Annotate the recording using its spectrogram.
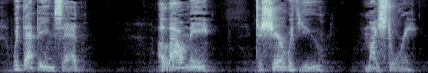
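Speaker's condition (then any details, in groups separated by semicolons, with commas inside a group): Throat cancer; tracheostomy tube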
